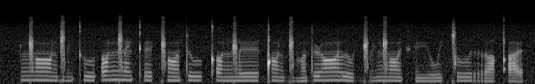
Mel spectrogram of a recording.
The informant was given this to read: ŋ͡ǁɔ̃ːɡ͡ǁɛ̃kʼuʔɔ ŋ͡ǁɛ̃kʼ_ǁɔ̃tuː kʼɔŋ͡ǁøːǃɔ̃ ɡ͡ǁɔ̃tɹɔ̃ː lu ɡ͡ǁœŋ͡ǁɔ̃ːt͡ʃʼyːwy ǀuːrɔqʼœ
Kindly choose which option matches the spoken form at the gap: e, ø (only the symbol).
ø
